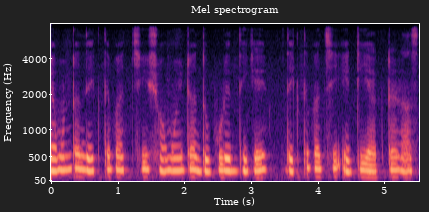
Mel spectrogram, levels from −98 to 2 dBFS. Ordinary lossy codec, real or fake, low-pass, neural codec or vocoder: none; fake; 7.2 kHz; vocoder, 44.1 kHz, 128 mel bands every 512 samples, BigVGAN v2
